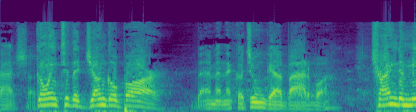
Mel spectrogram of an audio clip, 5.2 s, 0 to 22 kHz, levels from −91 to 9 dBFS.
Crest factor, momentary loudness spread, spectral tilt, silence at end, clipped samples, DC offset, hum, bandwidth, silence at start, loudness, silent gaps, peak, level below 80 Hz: 12 dB; 13 LU; -5.5 dB/octave; 0 s; 0.1%; under 0.1%; none; 11 kHz; 0 s; -11 LUFS; none; 0 dBFS; -30 dBFS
